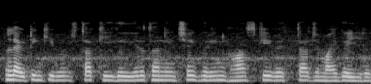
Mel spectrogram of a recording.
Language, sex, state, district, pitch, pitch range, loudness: Hindi, female, Rajasthan, Churu, 195 Hz, 185-200 Hz, -18 LUFS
